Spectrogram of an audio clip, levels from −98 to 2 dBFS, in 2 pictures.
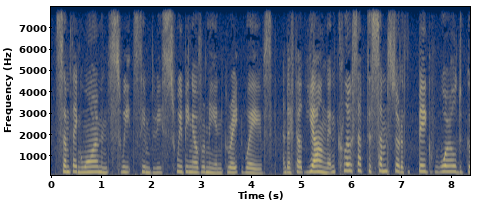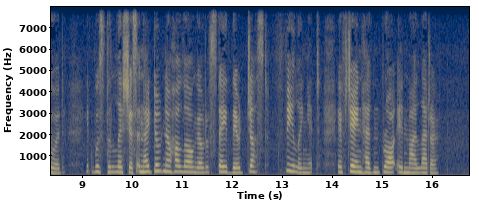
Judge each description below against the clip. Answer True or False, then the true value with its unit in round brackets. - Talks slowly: False (185 wpm)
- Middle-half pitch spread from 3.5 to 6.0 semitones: False (2.8 semitones)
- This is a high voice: True (245 Hz)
